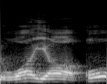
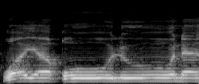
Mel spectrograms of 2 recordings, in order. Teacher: ويا مرقق، حتى لا تسويها مفخم لمجاورتها للقاف المفخم مرتبة ثالثة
